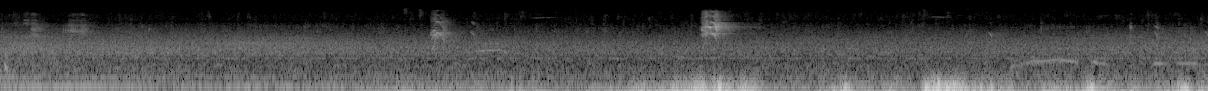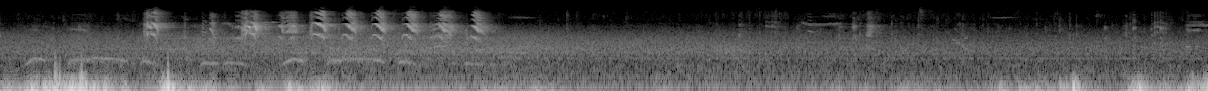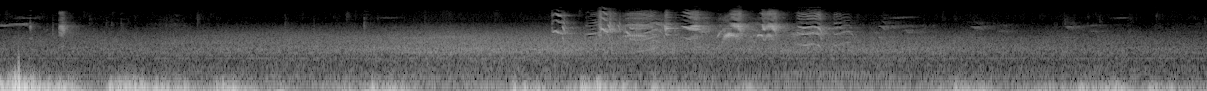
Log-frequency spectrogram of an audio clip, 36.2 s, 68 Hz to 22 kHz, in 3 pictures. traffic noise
0:00.0 0:06.2, 0:14.8 0:21.9, 0:26.0 0:34.8

